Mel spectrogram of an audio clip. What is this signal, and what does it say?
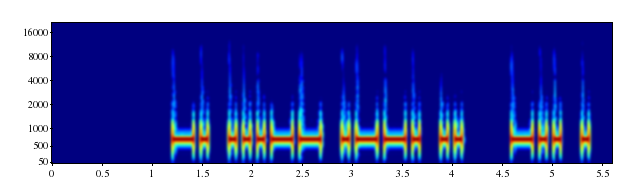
Morse code, heard as a keyed tone, about 17 wpm, 700 Hz. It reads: N3PI DE
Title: USA Callsign DE Callsign - 4 Characters - 17wpm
